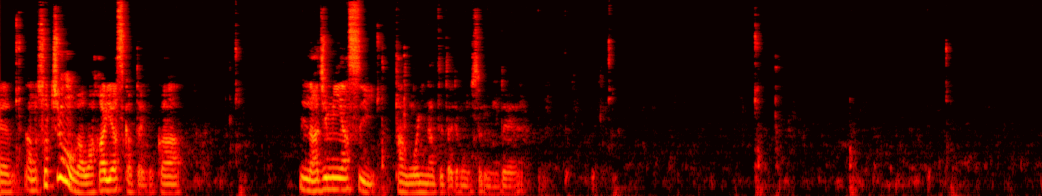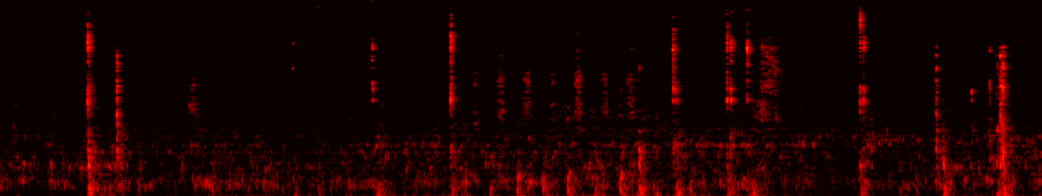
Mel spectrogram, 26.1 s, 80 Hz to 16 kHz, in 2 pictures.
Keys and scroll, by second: 25.1 ctrl+z.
